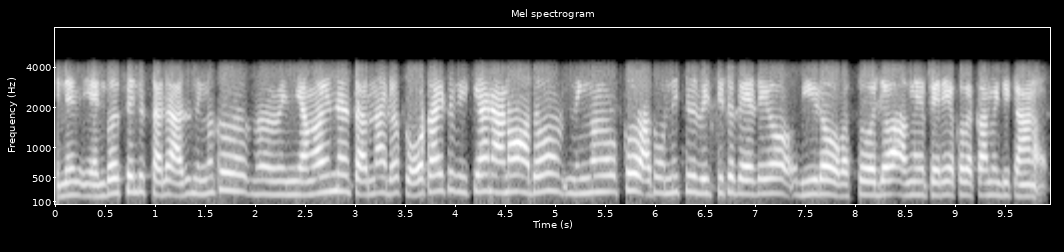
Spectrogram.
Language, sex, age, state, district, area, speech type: Malayalam, female, 45-60, Kerala, Pathanamthitta, rural, conversation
